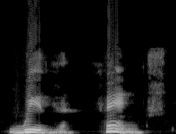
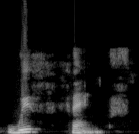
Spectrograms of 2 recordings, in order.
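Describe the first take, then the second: First: The th at the end of 'with' is voiced. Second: The th at the end of 'with' is voiceless. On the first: "with finishes with a voiced uh, dental fricative sound" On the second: "may change into a, a voiceless one"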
